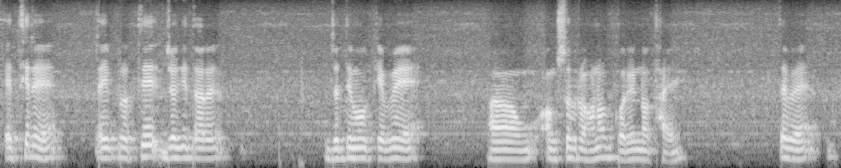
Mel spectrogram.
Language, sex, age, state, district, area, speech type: Odia, male, 45-60, Odisha, Nabarangpur, urban, spontaneous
